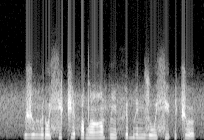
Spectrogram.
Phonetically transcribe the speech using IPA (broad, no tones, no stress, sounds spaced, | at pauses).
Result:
ʒ ɵ ɦ ɵ ɾ o sʲ ɐ t͡ʃ i θ ɵ dˤ ũ ʁ õ p ĩ θ e b e n z u sʲ u ʔ ɨ t͡ʃ ɵ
